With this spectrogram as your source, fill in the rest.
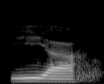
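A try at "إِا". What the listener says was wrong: ই আ। এটা আইন হয়ে যাচ্ছে। ই আ। নর্মাল।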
